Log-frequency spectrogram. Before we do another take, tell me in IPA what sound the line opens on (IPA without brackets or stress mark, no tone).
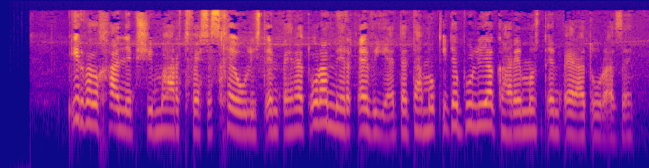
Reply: pʼ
